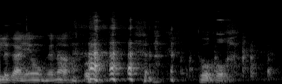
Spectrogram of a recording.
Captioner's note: हंसी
